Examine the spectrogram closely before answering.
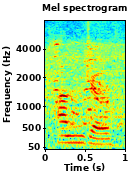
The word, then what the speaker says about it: Hangzhou: I keep pronouncing it wrong. Hangzhou.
